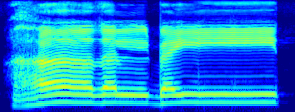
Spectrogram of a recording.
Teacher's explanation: ہا کے اوپر کھڑی زبر ہے، ہا کو 1 الف کے برابر لمبا کریں گے، اور اس مد کو مد اصلی کہتے ہیں۔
